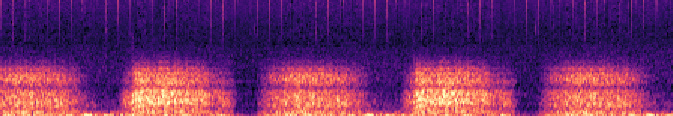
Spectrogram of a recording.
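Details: Bronchial breath sound.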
